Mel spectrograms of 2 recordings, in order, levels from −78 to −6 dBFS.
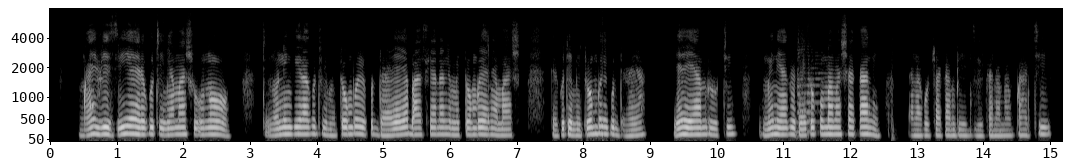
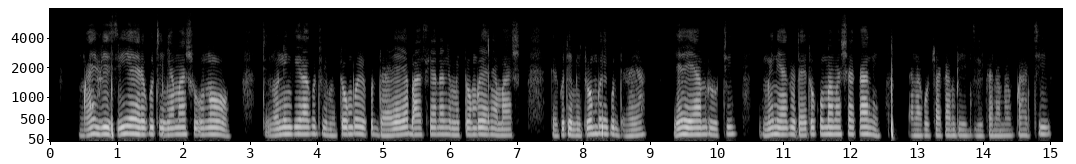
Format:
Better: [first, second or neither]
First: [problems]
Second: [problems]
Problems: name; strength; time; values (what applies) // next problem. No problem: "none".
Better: second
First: noise reduction (neural separator model SepFormer DNS4)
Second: none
